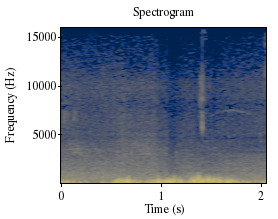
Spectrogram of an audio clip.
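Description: Wind buffeting the microphone: an irregular low rumble that gusts up after a brief lull.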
